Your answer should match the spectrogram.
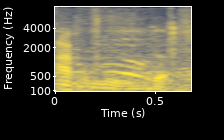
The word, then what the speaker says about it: Arnould: un peu Arnoud, hein, la prononciation c'est bien Arnoud, était un peu crispé.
